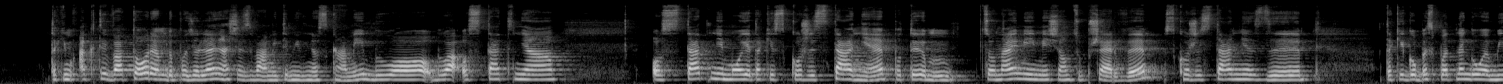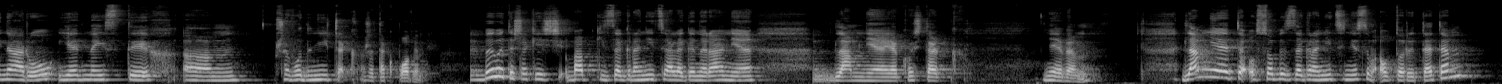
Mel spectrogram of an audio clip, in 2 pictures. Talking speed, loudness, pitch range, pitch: 115 wpm, -21 LUFS, 205-230 Hz, 220 Hz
